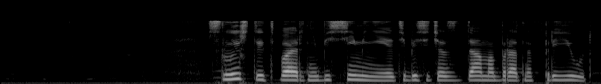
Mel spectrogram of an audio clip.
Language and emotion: Russian, angry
